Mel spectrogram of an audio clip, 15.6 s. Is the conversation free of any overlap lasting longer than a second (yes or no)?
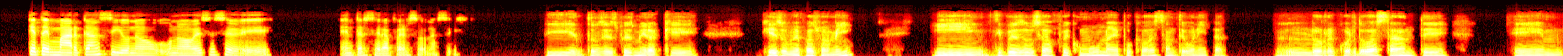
yes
